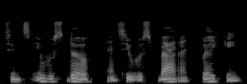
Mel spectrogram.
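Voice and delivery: plain reading voice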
